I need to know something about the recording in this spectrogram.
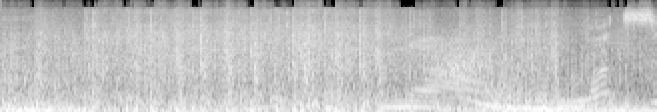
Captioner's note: rapid fire; bullets hitting rock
